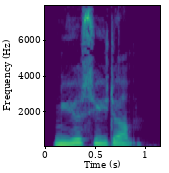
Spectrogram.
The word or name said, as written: nyresygdom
